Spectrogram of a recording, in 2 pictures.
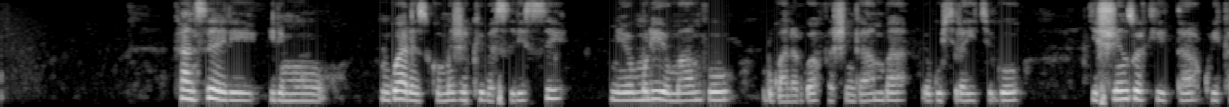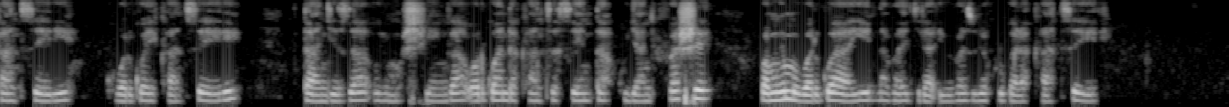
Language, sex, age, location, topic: Kinyarwanda, female, 18-24, Kigali, health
